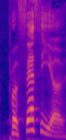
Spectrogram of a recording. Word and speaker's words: propheteuo: The word prophecy in the Greek is prophetheo. And I'll spell that to you and so that you can see that I'm pronouncing it correctly. P-R-O-P-H-E-T-E-U-O. Okay, did I pronounce it right?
